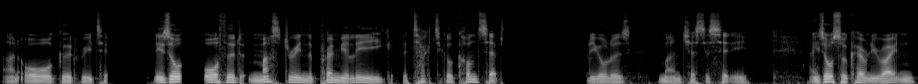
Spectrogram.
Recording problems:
audio cutting out; at 1 s, at 2 s and at 5 s for 1 s

